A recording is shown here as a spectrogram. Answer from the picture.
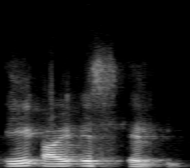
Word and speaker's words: isle: Okay, AISLE. And another word which sounds the same, aisle, it's pronounced the same way.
